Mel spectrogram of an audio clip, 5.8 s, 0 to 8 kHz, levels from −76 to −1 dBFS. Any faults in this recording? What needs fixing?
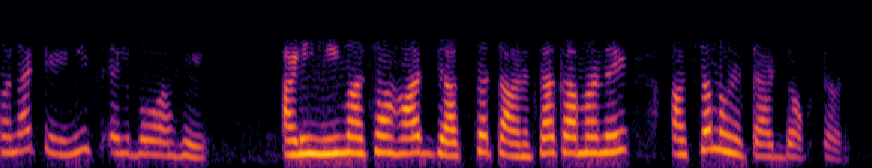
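Tandem speech coding runs through the whole clip. The speech has nothing above 3.5 kHz and has the rough, muffled, warbling texture of a voice decoded and re-encoded several times in a row, each low-rate coder building on the last one's errors. This points to a chain of three speech codecs, likely ending in iLBC. A single narrowband codec would sound band-limited but cleaner. The compounded roughness is what marks it as tandem coding. Keeping the call in one codec end to end, or passing it through without transcoding at each link, would prevent this.

Automatic gain falling begins at 1.75 s, just after "टेनिस एल्बो आहे", and continues to 5.03 s. The level sinks by about 5 dB as the gain control, having judged the input too loud or its background noise too strong, pulls its gain down gradually. The background sinks with the speech, which distinguishes this from the talker moving relative to the microphone around 1.0 s and 5.0 s, where the room noise would stay put. 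Setting a lower fixed input level, or slowing and limiting the AGC's downward range, would prevent this.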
